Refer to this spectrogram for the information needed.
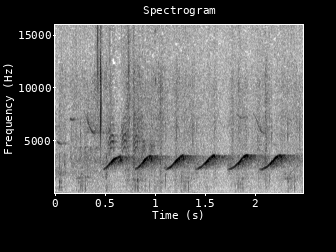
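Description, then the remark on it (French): A bird sings a quick series of six bright, rising chirps at a steady rhythm, clear over faint outdoor background noise. “Les oiseaux chantent, c'est le bonheur.”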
